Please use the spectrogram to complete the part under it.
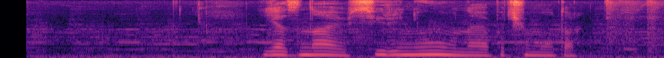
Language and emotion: Russian, neutral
